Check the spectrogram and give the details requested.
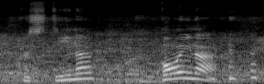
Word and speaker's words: Cristina Voina: Hi everyone, I am here with Cristina Voina. Did I pronounce that correctly? Yes, you did, as always. Cristina Voina. Cristina Voina is a real estate investor, and she's part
